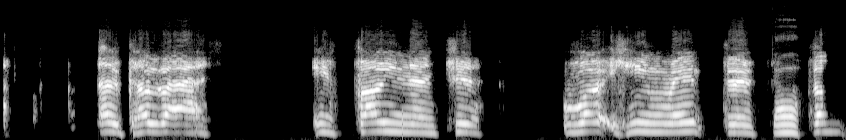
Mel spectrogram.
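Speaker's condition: Cerebral palsy; doctor told mother of diagnosis

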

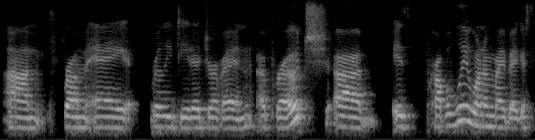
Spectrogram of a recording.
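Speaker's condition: No condition

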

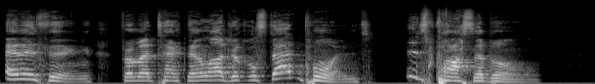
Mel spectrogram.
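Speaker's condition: Spastic quadriplegic cerebral palsy; present from birth, insufficient oxygen stated, legs affected, cannot walk normally

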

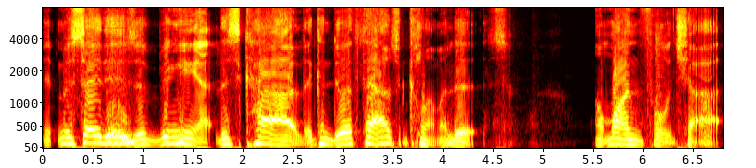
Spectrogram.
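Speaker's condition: Cerebral palsy; strangers sometimes assume drunkenness

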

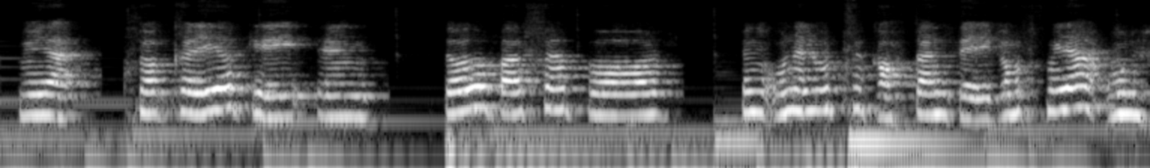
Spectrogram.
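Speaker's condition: Down syndrome; from birth

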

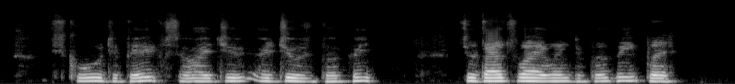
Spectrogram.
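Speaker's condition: Cerebral palsy; uses wheelchair

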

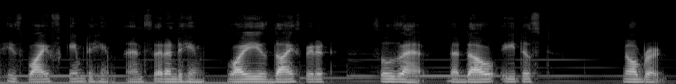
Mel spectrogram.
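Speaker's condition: No condition

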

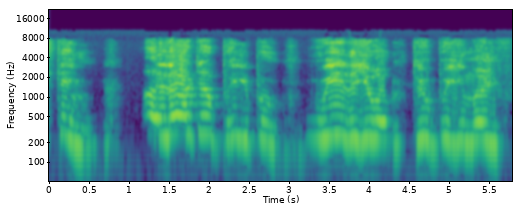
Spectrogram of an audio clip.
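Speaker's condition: Dysarthria; much improved through stand-up comedy, once barely intelligible, now occasionally not understood

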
